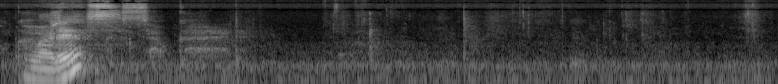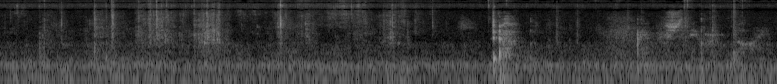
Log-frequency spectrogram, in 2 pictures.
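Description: Shredded lettuce rustles softly as it is sprinkled by hand.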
